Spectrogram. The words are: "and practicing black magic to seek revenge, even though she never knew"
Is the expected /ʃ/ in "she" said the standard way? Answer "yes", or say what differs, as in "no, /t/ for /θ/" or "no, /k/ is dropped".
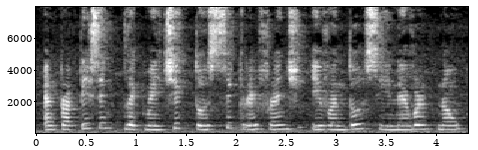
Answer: no, /s/ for /ʃ/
